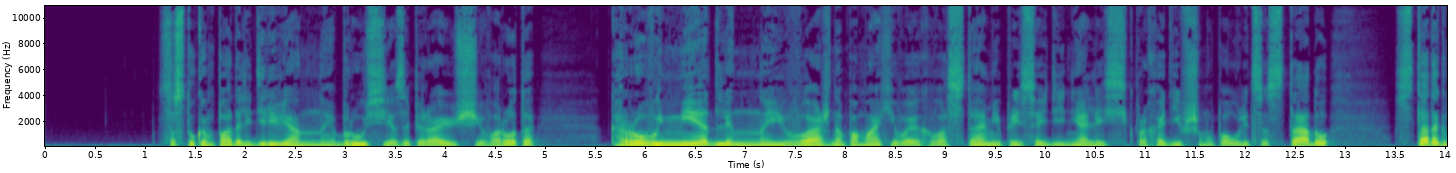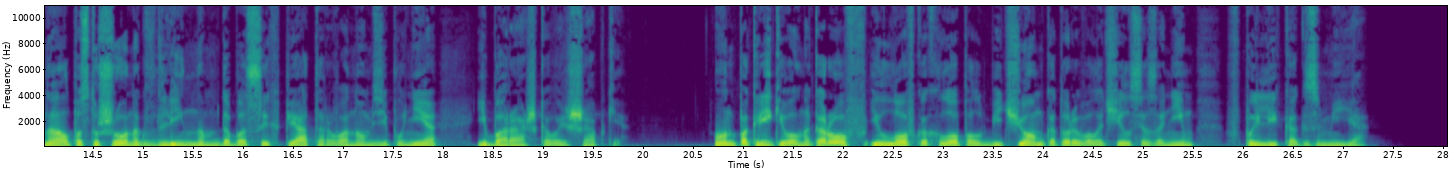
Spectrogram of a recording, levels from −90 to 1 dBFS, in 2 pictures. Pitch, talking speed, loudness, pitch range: 100 Hz, 105 wpm, -17 LUFS, 90-130 Hz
